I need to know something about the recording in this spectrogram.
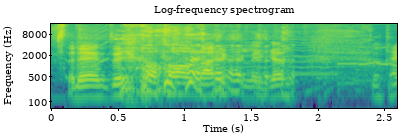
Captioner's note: laughs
